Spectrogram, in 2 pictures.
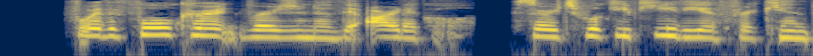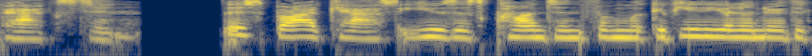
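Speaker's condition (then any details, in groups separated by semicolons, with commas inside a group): No condition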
